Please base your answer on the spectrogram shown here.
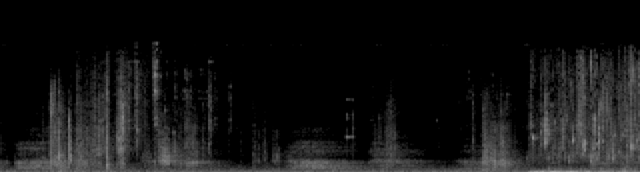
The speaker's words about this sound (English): Water trickles down through a fissure near to Sarah.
